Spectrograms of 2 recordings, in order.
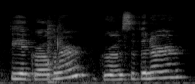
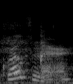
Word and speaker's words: Gouverneur: It's Thea Gouverneur. Gouverneur? Yeah. It's got an S in it. There's no R after the G or the Gouverneur?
